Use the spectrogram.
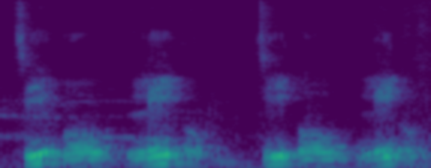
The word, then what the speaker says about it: Tolotolo: Then some parts of Anambra State call it Tolotolo, T-O-L-O, T-O-L-O, Tolotolo.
